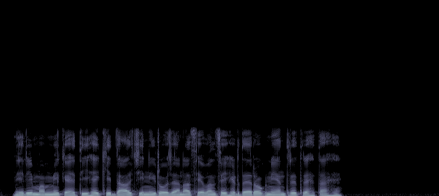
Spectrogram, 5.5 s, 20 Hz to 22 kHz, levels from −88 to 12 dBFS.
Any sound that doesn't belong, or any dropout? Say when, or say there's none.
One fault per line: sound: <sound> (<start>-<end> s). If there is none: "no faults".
no faults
